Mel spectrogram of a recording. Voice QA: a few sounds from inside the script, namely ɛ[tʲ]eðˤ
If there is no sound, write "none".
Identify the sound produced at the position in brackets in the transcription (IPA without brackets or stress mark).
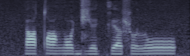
tˤ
